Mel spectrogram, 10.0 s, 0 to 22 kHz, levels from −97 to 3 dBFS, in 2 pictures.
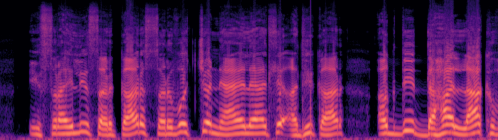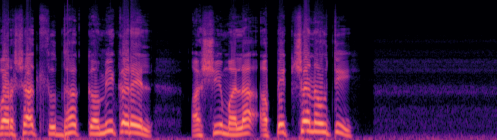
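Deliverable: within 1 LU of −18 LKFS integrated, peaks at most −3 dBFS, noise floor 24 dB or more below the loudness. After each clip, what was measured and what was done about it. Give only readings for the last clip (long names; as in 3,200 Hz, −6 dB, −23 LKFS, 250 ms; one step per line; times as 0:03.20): share of clipped samples 1.1%; peaks flattened at −14.5 dBFS; number of dropouts 2; longest dropout 3.4 ms; integrated loudness −24.0 LKFS; sample peak −14.5 dBFS; target loudness −18.0 LKFS
→ clipped peaks rebuilt −14.5 dBFS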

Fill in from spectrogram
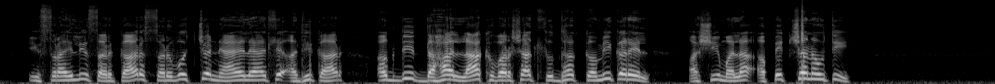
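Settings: share of clipped samples 0.0%; number of dropouts 2; longest dropout 3.4 ms
→ repair the gap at 0:03.10/0:05.65, 3.4 ms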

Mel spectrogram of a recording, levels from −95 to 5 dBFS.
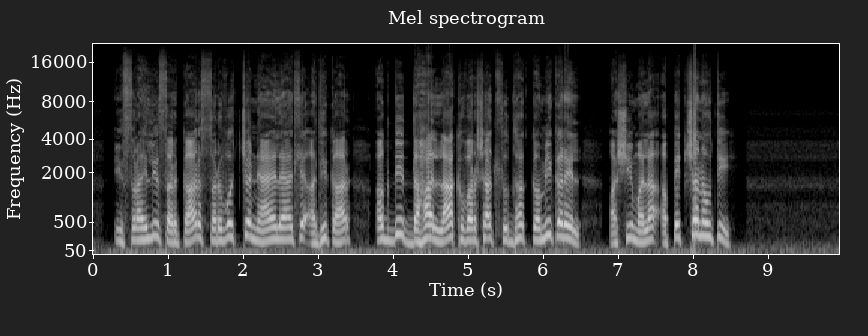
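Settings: number of dropouts 0; integrated loudness −23.5 LKFS; sample peak −5.5 dBFS; target loudness −18.0 LKFS
→ level +5.5 dB
brickwall limiter −3 dBFS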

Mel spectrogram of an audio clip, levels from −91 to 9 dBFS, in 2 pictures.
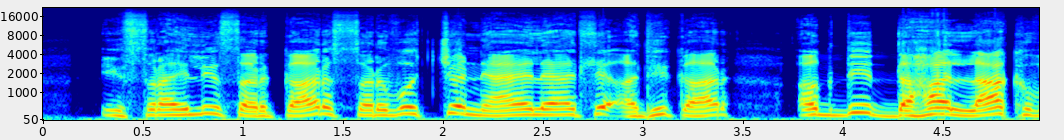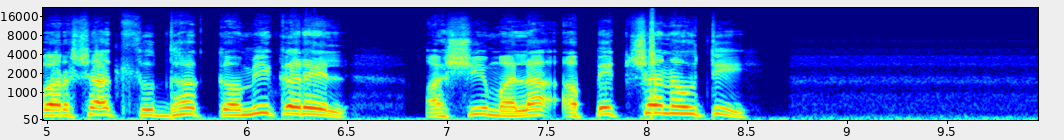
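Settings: integrated loudness −18.0 LKFS; sample peak −3.0 dBFS; background noise floor −55 dBFS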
